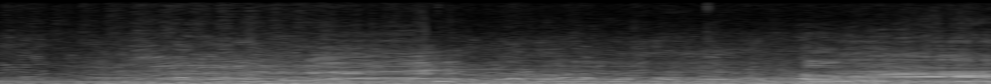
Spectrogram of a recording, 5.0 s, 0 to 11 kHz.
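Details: Cattle lowing at Raniganj cattle market on 6 October 2025, where a farmer from Chittagong, Bangladesh, is buying Sahiwal bulls. A long, low, steady moo sounds over dense crowd chatter and constant market noise.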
